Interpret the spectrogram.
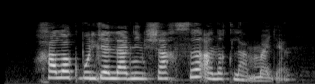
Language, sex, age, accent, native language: Uzbek, female, 19-29, Samarqand, Uzbek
